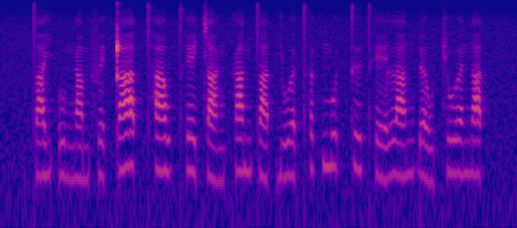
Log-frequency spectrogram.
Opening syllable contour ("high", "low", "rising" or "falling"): rising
